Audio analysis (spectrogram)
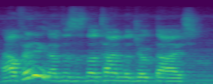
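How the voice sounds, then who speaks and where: A man co-commenting on a let's play with dry, deadpan quips. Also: sits high, fairly quick. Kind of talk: casual game commentary. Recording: echoey room, game music behind.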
